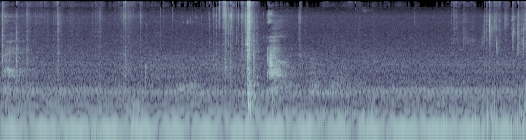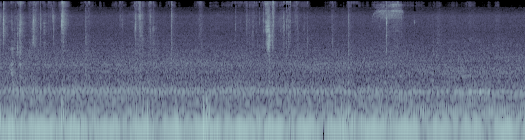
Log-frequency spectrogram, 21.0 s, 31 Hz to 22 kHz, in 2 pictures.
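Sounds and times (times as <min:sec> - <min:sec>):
handling clicks and crackles: 0:00.0 - 0:05.3, 0:09.0 - 0:14.1, 0:15.1 - 0:17.6
steady low hum: 0:00.0 - 0:21.0.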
